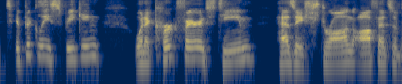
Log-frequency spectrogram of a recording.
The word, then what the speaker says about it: Ferentz: First of all, good job saying Kirk Ferentz, not Ferentz, as people oftentimes mispronounce it.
